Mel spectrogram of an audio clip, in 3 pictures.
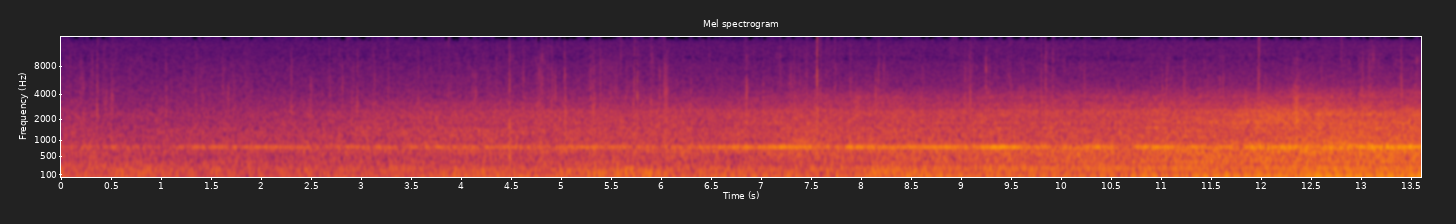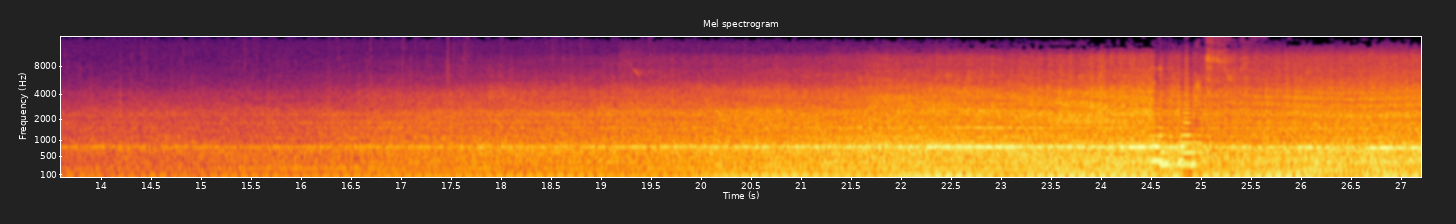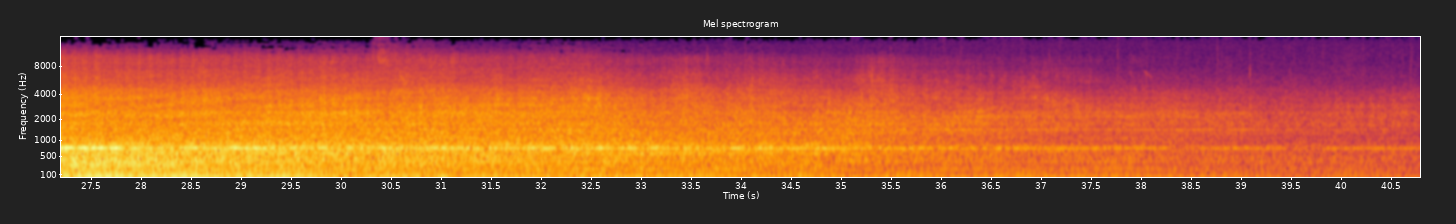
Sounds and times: Train horn: 0:15.8 - 0:40.7.

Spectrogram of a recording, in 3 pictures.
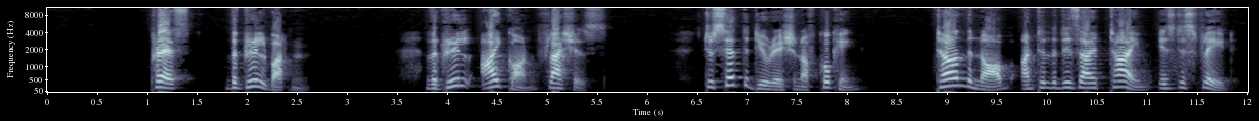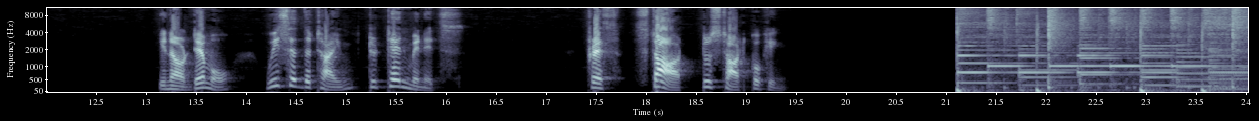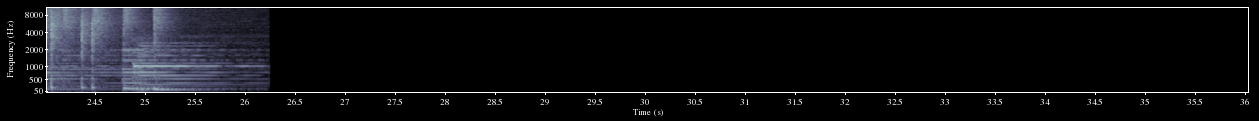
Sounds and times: Speech: 0:01.0 - 0:02.7, 0:03.8 - 0:05.7, 0:06.6 - 0:08.2, 0:08.9 - 0:12.0, 0:13.2 - 0:16.3, 0:17.4 - 0:19.5
Music: 0:21.1 - 0:26.3.

